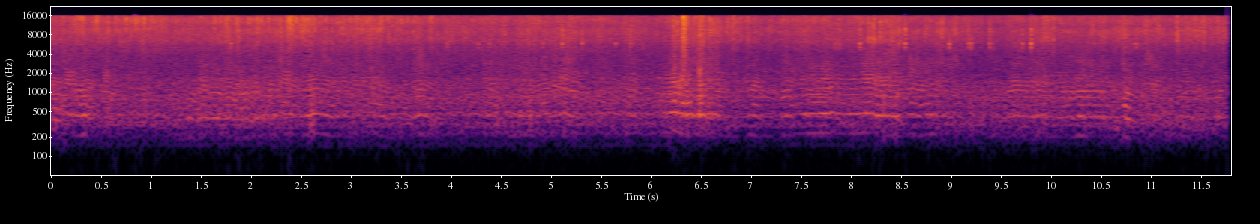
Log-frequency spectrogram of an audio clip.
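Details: Western honey bees nesting in the stonework of an 11th-century English church wall in August drone steadily, a dense, layered hum of many wings from a busy colony.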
